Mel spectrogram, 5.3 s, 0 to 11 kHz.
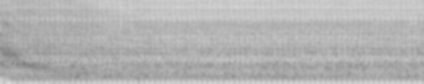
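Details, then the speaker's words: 2017 Honda PCX scooter, about 30,198 km, at idle: soft, even low putter about four beats a second, no cracking or ticking; healthy smooth idle. "เสียงนิ่มๆเลยอ่าเดี๋ยวก็ฟังเสียงข้างด้านข้างกันบ้างครับเงียบเลยนะครับ"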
